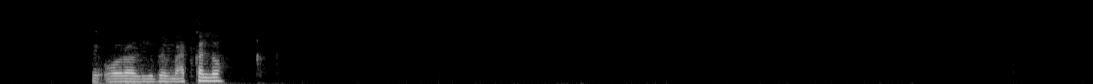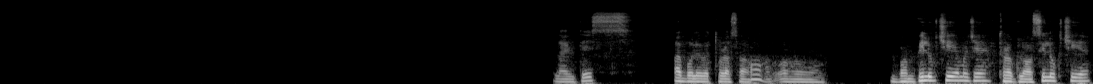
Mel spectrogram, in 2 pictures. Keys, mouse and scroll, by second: 0.5 click, 3.7 click, 5.6 click, 7.7 click, 8.9-10.2 drag, 11.0-13.0 drag, 13.8 click, 14.1 click, 17.4 click, 18.4 click, 18.6 click, 20.0 click.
